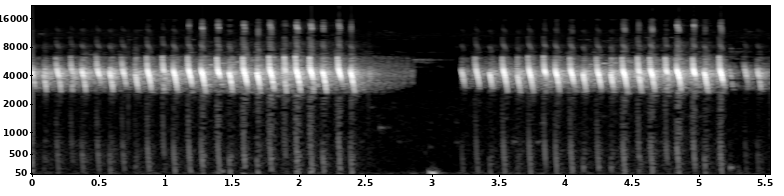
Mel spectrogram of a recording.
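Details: Male golden-bellied gerygone in lively song, recorded as a master for training birds: two runs of rapid, high, ringing notes, each around two seconds long, separated by a short silent gap.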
